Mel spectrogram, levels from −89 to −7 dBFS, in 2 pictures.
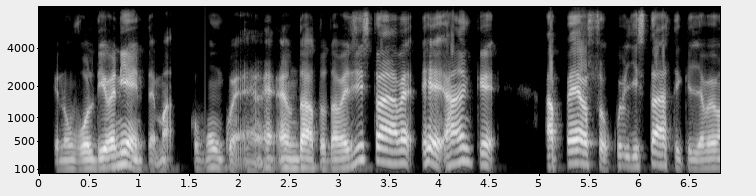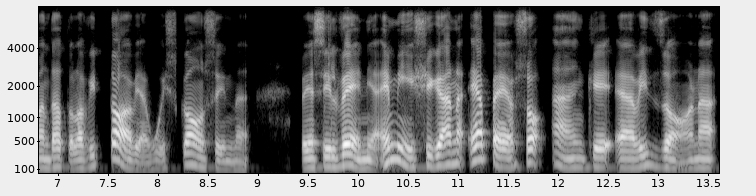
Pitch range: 110-145 Hz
